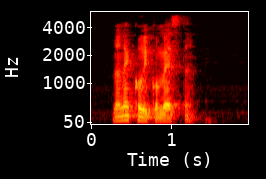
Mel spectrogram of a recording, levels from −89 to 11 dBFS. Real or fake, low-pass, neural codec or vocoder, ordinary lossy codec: real; 5.4 kHz; none; MP3, 48 kbps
